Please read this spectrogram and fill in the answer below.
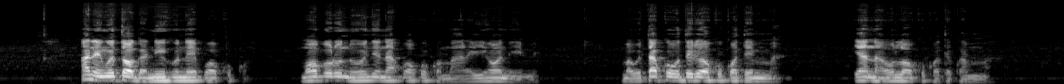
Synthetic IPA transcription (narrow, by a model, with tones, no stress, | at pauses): a˦ne˨ŋʷe˦tɔ˦ɡa˨ni˦ɦu˦nɪ˦k͡pɔ˦kʷʊ˦kɔ˨ | m˨ɔ˦bʊ˦ɾʊ˦no˨o˦ɲe˦na˨˦k͡pɔ˦kʷʊ˦kɔ˨maː˨ɾɪ˨i˦ɦɔ˦ne˨me˦ | ma˨we˨ta˦kʷɔ˦ʊ˨dɪ˦ɾi˦ɔ˦kʷʊ˦kɔ˨dɪ˨m̩˦ma˦ | ja˦na˨ʊ˦lɔ˦kʷʊ˦kɔ˨dɪ˨kʷa˦m̩˦ma˦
